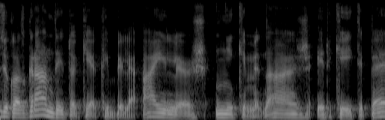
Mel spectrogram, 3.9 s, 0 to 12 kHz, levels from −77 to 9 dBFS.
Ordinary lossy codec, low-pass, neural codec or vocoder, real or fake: MP3, 64 kbps; 10.8 kHz; none; real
